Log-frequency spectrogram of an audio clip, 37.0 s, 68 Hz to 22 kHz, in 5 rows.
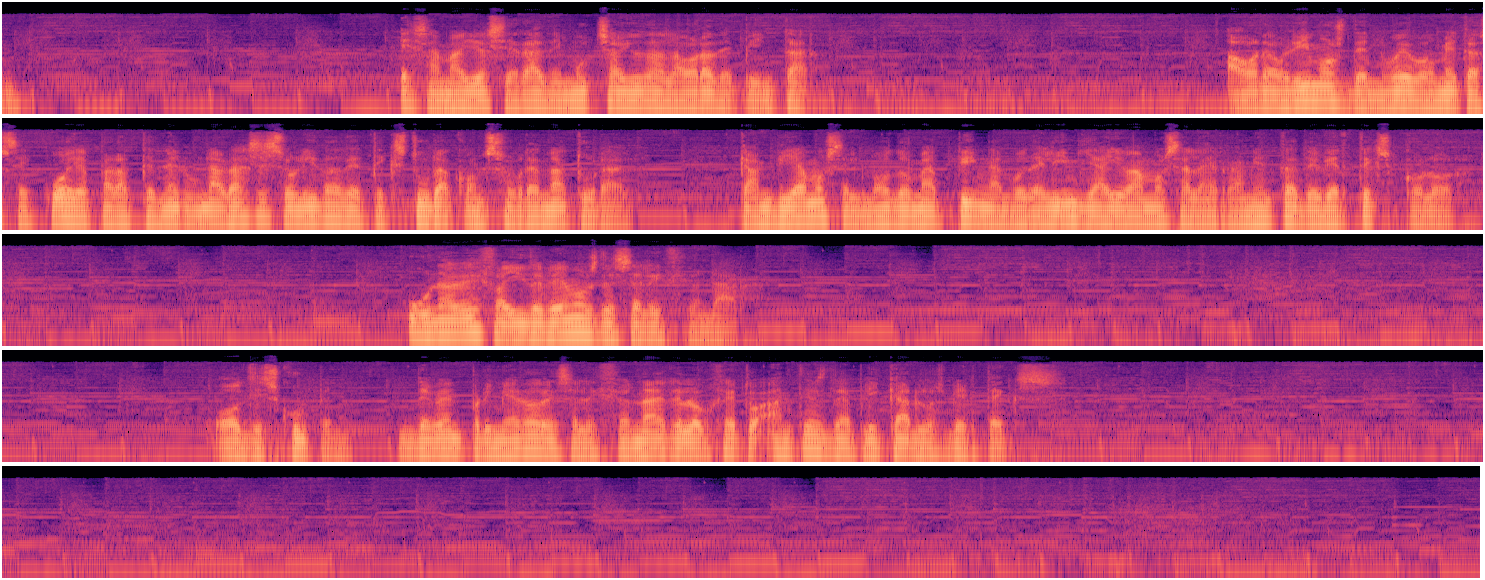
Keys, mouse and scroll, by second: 5.2 click, 8.1 right click, 9.1 middle click, 9.7 right click, 18.1 middle click.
